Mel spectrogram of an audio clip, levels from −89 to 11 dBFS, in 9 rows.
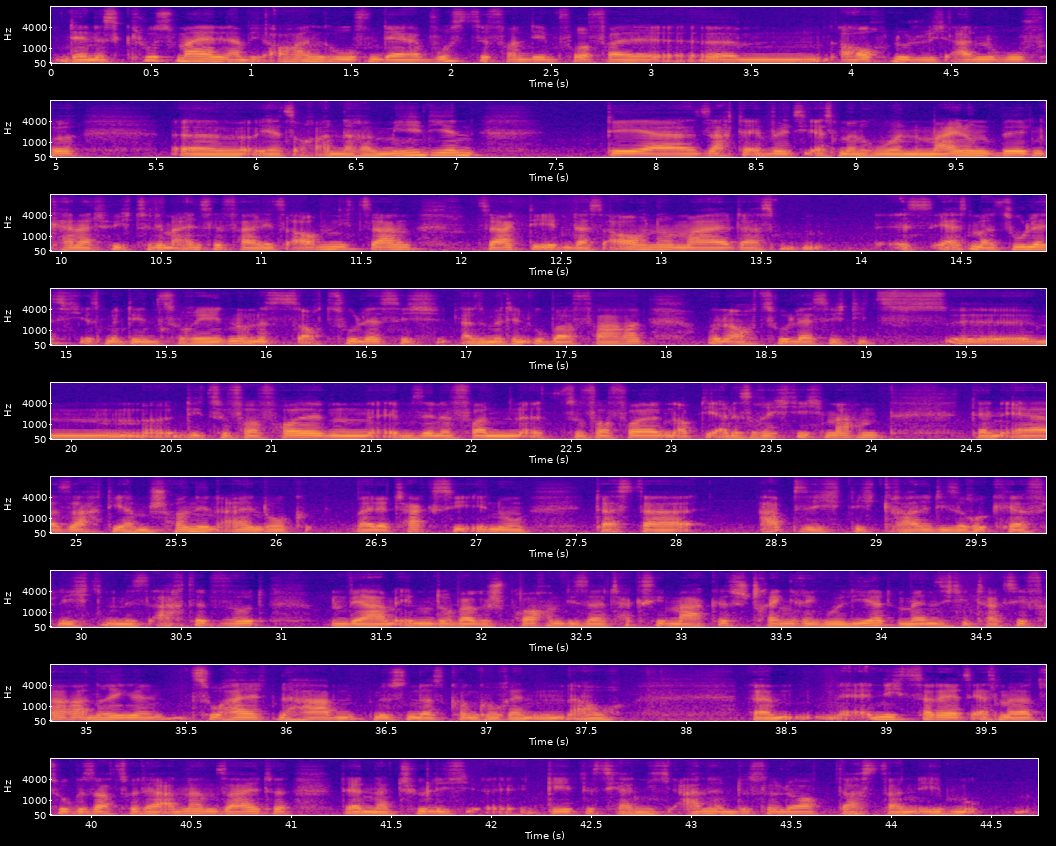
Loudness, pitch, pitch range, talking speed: -21 LUFS, 125 Hz, 115-135 Hz, 205 wpm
